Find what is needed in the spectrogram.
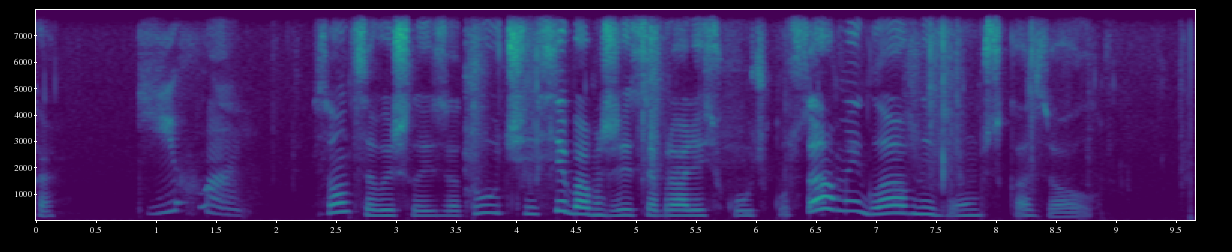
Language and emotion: Russian, neutral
